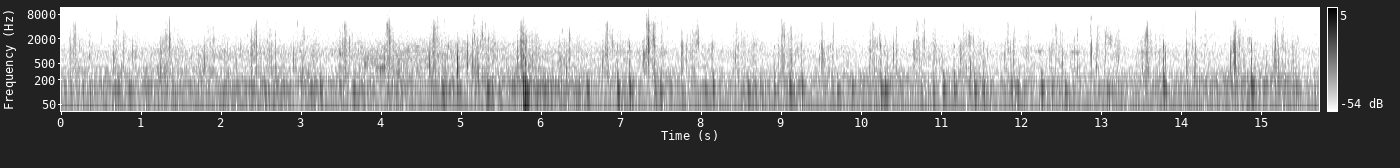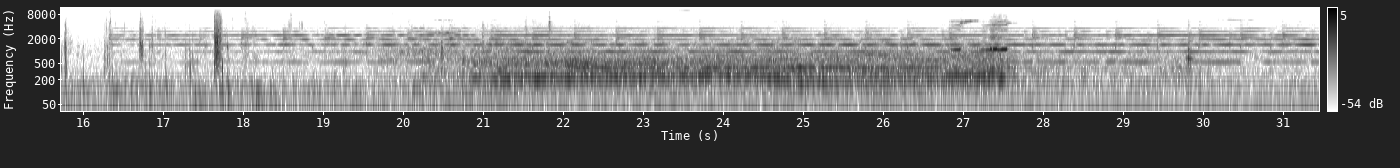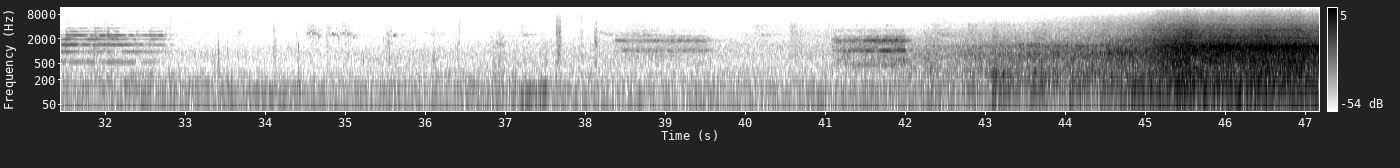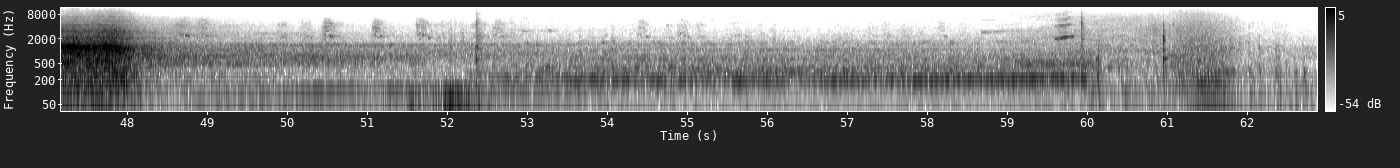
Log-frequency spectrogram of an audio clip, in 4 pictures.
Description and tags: Wet Footsteps Sidewalk : Metro Pass
Wet footsteps metro pass
Footsteps, Intersection, Metro, Wet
